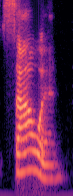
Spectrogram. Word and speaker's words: Samhain: I know it looks like Samhain, but it's actually pronounced Samhain, which is the end of the summer.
